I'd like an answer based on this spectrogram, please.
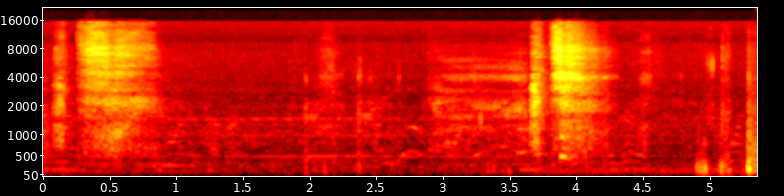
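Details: Dexter, a pet Chihuahua, in a sneezing fit: two sharp, breathy bursts of sneezing close together, followed after a pause by another bright sneeze, with soft human voices murmuring between them and a few low thumps at the end.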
